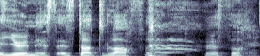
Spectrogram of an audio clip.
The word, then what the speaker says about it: Uranus: And that's why I pronounced it Uranus. That's his correct pronunciation, because I grew up saying Uranus. So I made a conscious, no, let's just show them, demonstrate at least educated. It's called Uranus.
